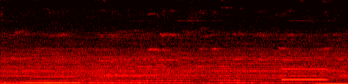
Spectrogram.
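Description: Music with held notes over a steady running noise from a battery-powered toy train circling its track.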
